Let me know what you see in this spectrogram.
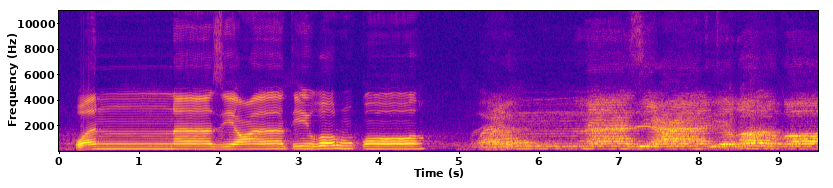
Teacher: gunah itu makhrajnya ada di rongga hidung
